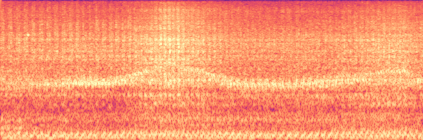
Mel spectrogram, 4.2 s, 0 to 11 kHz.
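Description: A 2023 Harley-Davidson Nightster Special motorcycle engine idles steadily close by, a constant low rumble with a faint rising and falling whine, heard alone without talk.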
